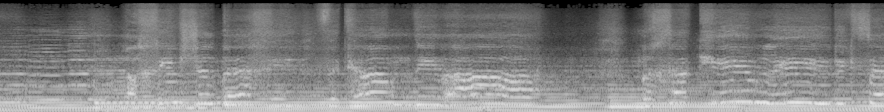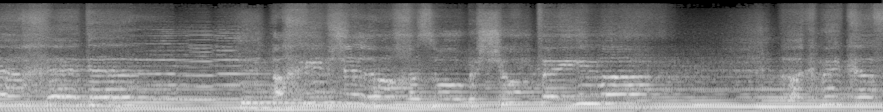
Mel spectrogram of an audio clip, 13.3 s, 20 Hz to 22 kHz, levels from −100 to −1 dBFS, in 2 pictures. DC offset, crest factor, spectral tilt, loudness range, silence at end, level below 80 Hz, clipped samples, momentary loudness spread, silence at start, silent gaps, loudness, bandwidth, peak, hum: under 0.1%; 14 dB; -6 dB/octave; 1 LU; 0 s; -30 dBFS; under 0.1%; 4 LU; 0 s; none; -17 LUFS; 19.5 kHz; -2 dBFS; none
